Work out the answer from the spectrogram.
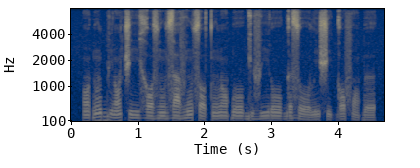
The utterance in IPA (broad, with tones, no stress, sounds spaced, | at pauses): ɔ̃˨ ɗ ũ˦ l b i˨ ɾ ɔ̃˦ t͡ʃ iː˨ ɣ ɔ˨ z ũ˨ z a˧ v ũ˦ s ɔ˨ t ũ˧ l ɔ̃˧ ɓ oː˧ ɡ i˨ v iː˧ ɾ oː˧ ɡ ə˦ z oː˨ l i˧ ʃ i˨ ɡ ɔ˦ f ɔ̃˨ ɓ ə˧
